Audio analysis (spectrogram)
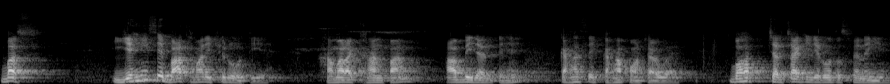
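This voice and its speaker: The man's voice sits at a medium pitch with lively intonation. Audible room echo surrounds it. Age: 60s. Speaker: ayurvedic doctor. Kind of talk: health interview explanation.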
